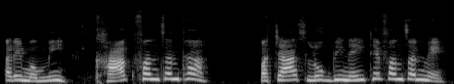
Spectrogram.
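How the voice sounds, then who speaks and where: A man's voice: high-pitched, measured pace, no echo, highs cut off. A man voicing a contemptuous, snobbish married son who sneers and complains in a cartoon family drama. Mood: scornful complaint. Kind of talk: animated family drama dialogue.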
